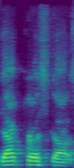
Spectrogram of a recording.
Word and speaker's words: Dak Prescott: I got Dak Prescott from. Is that how you say his name? Yep, Dak Prescott.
